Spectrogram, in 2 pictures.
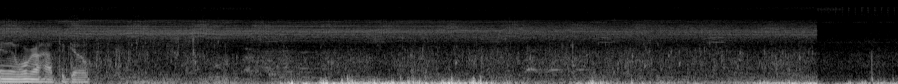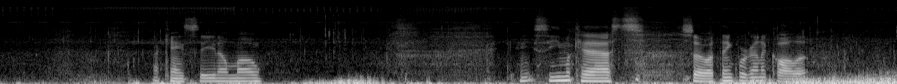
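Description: A paddle dips and splashes gently in calm water.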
